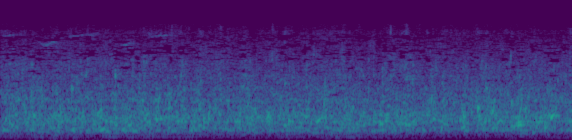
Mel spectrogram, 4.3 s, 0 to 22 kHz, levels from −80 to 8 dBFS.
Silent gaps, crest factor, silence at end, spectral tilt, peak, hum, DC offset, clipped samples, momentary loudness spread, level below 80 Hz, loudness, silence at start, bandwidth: none; 16 dB; 0 s; -2.5 dB/octave; -22 dBFS; none; under 0.1%; under 0.1%; 2 LU; -80 dBFS; -38 LUFS; 0 s; 11.5 kHz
